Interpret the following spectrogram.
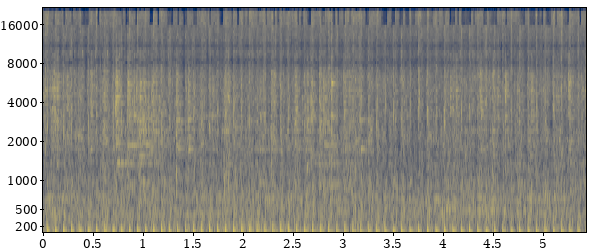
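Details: KM2 PTO-driven potato digger tested after repair on an MTZ-05 walk-behind tractor: strong, steady low chugging at about three beats a second, even rhythm, no knocks; both run normally.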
